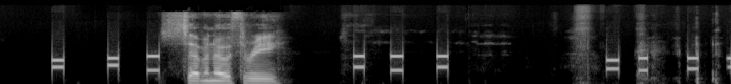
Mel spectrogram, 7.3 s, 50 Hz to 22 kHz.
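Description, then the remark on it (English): Short, evenly spaced keypad tones beep one after another as a phone number is dialed, interrupted by a brief burst of voice, then more rapid beeps follow. “Oh shit, I called it wrong. It's 4158.”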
